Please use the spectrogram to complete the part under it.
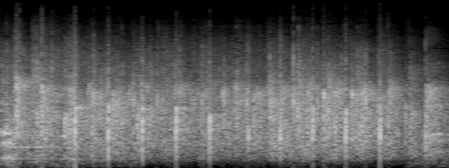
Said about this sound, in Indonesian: tepuk tangan untuk Weber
